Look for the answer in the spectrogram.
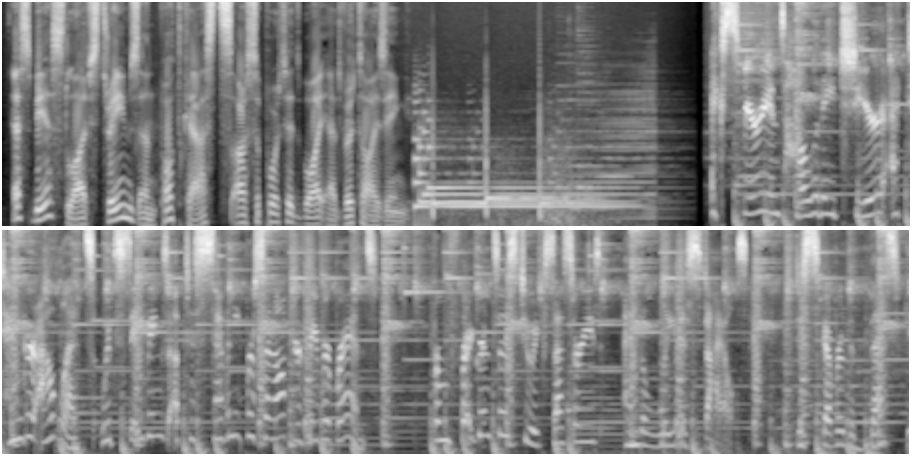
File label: gujarati newsflash; SBS Gujarati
